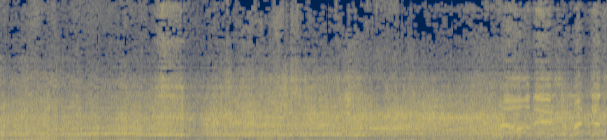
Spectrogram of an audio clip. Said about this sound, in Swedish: jag tror att han har någon växel borta, Bläcker, det låter nästan så.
